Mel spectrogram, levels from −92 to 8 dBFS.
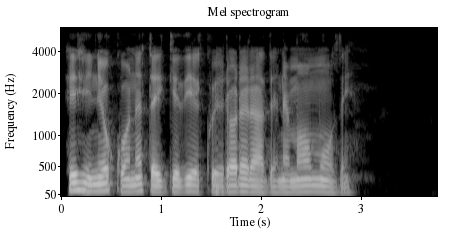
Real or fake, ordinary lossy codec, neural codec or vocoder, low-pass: real; none; none; 5.4 kHz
